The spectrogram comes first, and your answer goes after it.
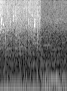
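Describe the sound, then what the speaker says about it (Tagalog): Onion and garlic hit a hot pan still used from stir-frying carrots and cabbage, a bright, loud sizzle that cuts off abruptly after under a second, leaving a low quiet hum. "Same pan, dito ko na rin igisa yung sibuyas,"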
